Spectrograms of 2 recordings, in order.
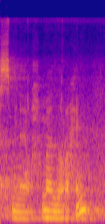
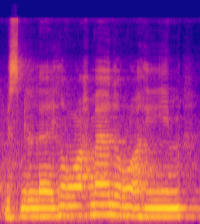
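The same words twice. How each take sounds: First: It is recited quietly, almost under the breath. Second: It is recited aloud in a clear voice. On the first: This follows the view that it is recited silently. "maka dibacanya dengan sir" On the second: This follows the view that it is recited openly. "Dalam fikih Syafi'iyah maka dibaca jahar"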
